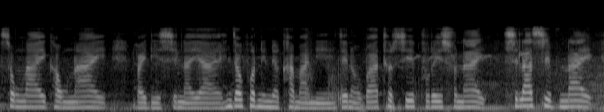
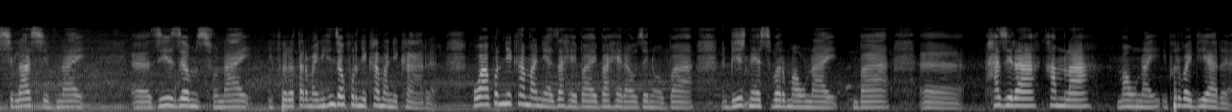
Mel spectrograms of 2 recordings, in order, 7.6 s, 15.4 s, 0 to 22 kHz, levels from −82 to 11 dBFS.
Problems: none marked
